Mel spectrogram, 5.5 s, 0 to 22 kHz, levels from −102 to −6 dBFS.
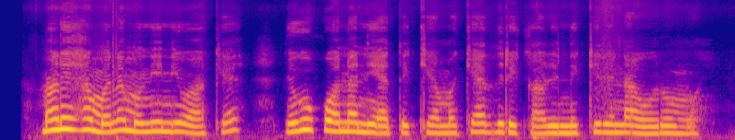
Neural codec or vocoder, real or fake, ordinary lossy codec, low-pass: vocoder, 44.1 kHz, 128 mel bands, Pupu-Vocoder; fake; none; none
